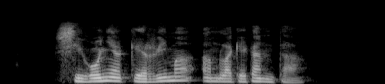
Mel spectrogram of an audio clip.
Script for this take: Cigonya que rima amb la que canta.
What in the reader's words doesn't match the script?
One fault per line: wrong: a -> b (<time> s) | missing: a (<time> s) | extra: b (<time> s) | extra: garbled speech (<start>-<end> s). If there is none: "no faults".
no faults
